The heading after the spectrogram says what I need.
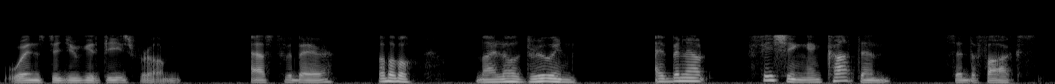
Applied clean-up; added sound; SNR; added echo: neural diffusion model UNIVERSE++.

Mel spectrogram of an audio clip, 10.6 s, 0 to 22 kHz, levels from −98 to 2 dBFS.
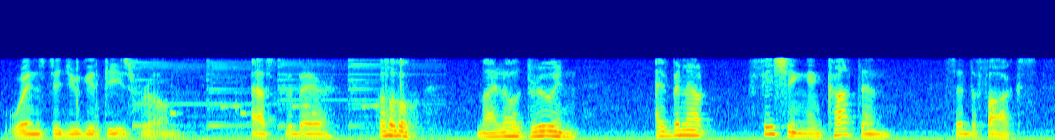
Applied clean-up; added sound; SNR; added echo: none; Clock; 16 dB; none.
